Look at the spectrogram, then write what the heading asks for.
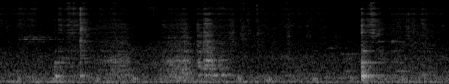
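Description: Poha (flattened rice) frying in a pan is stirred with a utensil, producing soft scraping and rustling with occasional clinks against the pan, close and fairly quiet, no talking.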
